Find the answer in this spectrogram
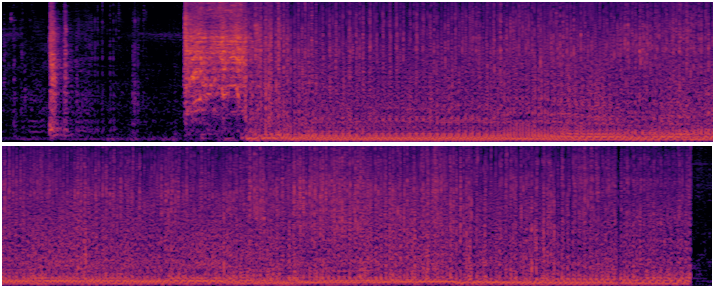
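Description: A police motorcycle's engine is started about two seconds in, then runs steadily as the motorcycle rides off. A single click comes shortly before it starts.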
